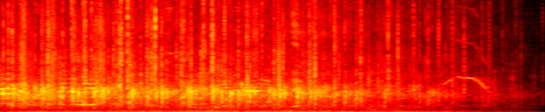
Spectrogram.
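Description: A large crowd applauds loudly and continuously, the clapping fading away toward the end.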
